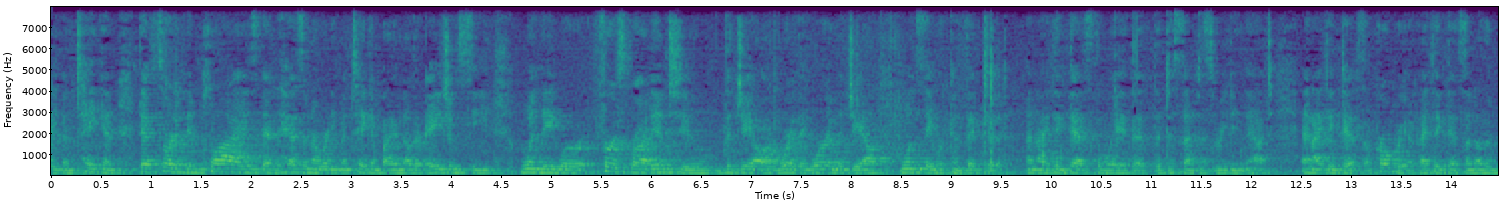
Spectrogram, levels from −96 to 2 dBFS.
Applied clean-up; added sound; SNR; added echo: none; none; none; none.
